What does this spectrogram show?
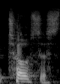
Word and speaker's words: ptosis: This is a woman who has true ptosis, that's spelled with a P, P-T-O-S-I-S.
